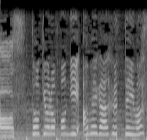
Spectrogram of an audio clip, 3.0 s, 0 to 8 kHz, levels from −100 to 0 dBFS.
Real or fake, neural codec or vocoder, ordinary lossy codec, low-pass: real; none; none; 7.2 kHz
